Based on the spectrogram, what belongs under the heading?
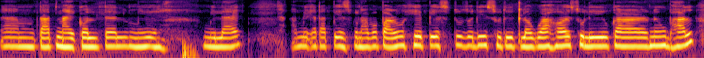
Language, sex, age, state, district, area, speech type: Assamese, female, 30-45, Assam, Majuli, urban, spontaneous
